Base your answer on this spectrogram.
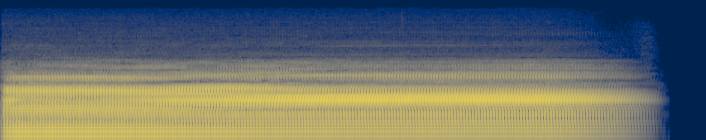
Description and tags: fagott classical wind
classical, fagott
